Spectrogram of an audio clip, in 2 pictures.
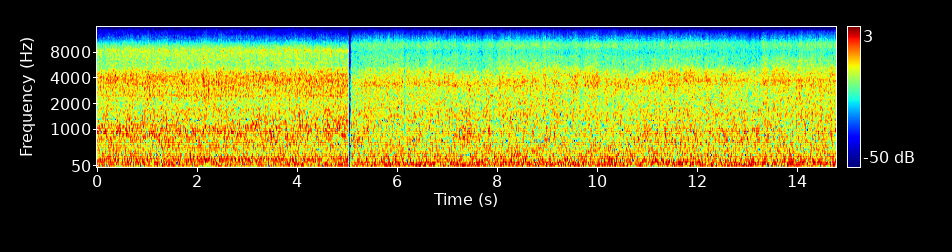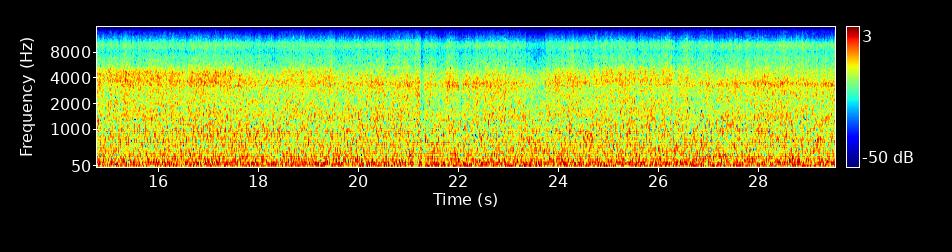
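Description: Walter Minor 4-III four-cylinder inverted inline engine of a Bücker Jungmann biplane running steadily in flight, mixed with heavy wind noise over a wing-mounted microphone. The engine note shifts abruptly about five seconds in.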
